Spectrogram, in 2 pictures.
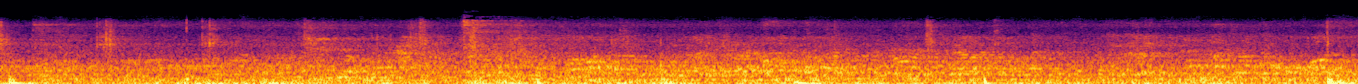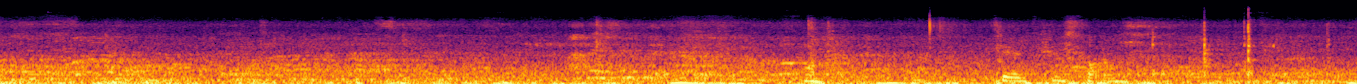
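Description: Shoes scuff and tap on a climbing wall.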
